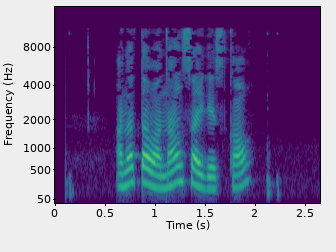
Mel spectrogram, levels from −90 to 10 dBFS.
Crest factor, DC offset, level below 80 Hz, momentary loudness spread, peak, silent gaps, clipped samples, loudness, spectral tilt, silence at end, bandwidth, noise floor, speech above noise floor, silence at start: 18 dB; under 0.1%; -76 dBFS; 11 LU; -8 dBFS; none; under 0.1%; -24 LUFS; -4 dB/octave; 0.7 s; 11.5 kHz; -60 dBFS; 37 dB; 0.6 s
